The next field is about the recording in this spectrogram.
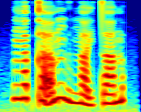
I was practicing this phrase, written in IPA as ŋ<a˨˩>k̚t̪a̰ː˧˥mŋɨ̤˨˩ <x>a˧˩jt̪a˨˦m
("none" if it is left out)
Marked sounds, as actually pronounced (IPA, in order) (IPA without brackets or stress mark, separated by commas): a˦˥, ŋ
